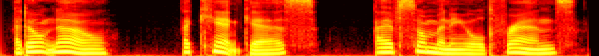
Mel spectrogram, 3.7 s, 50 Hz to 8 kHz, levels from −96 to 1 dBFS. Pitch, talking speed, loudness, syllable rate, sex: 180 Hz, 160 wpm, -17 LUFS, 4.8 syllables/s, female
